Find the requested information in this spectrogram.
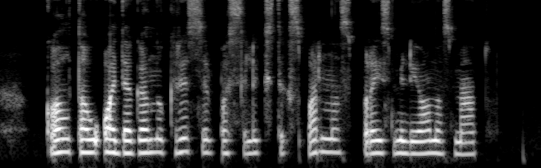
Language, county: Lithuanian, Vilnius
